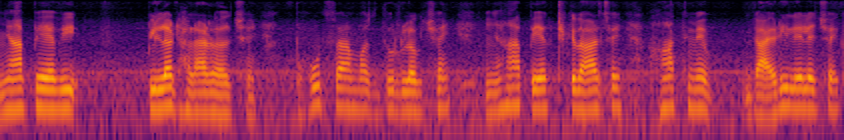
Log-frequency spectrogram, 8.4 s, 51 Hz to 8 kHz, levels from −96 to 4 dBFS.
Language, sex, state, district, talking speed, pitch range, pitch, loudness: Angika, male, Bihar, Samastipur, 165 wpm, 140-160 Hz, 155 Hz, -24 LUFS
